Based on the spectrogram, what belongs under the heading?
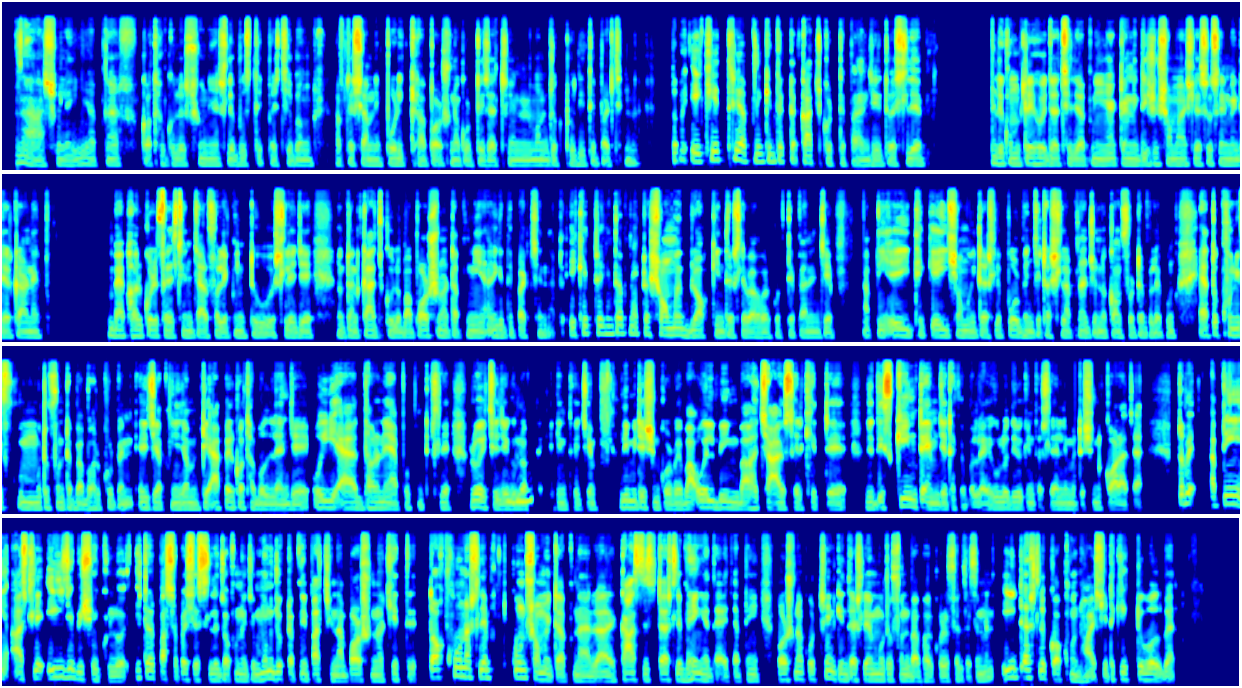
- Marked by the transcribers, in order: "এগোতে" said as "এগেতে"; in English: "well-being"
- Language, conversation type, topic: Bengali, advice, সোশ্যাল মিডিয়ার ব্যবহার সীমিত করে আমি কীভাবে মনোযোগ ফিরিয়ে আনতে পারি?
